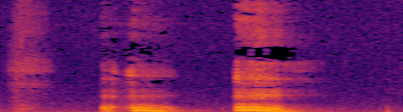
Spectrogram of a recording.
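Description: A person clears a throat irritated by pollen, giving two short, rough, raspy bursts. The second burst is louder than the first.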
